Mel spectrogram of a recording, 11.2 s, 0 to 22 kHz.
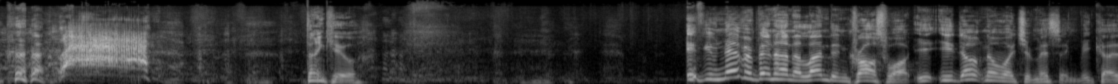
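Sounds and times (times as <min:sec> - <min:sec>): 
laughter: 0:00.0 - 0:06.0
speech: 0:00.2 - 0:00.9, 0:03.1 - 0:03.8, 0:06.9 - 0:11.1
person imitating a high shrill scream: 0:00.6 - 0:01.6.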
